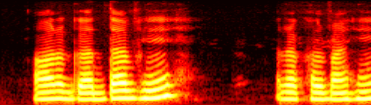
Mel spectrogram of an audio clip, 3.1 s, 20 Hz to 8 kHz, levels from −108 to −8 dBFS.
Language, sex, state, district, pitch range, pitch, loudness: Bhojpuri, female, Jharkhand, Palamu, 185-215 Hz, 200 Hz, -14 LUFS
